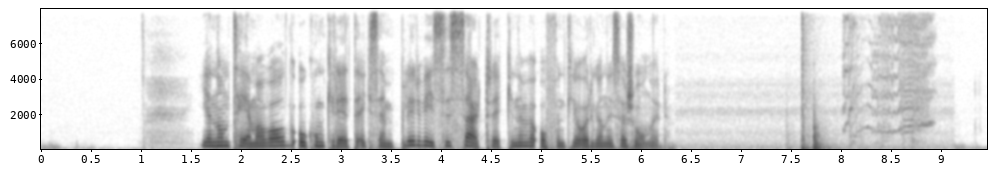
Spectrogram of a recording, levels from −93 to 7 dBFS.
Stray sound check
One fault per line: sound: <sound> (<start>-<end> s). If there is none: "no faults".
sound: squeak (7.4-9.0 s)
